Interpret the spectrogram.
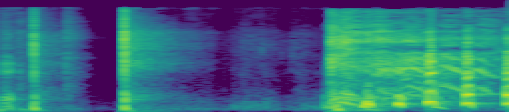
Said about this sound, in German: Soll, ich, soll ich klatschen zur Synchronisation oder so? Klatsch.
